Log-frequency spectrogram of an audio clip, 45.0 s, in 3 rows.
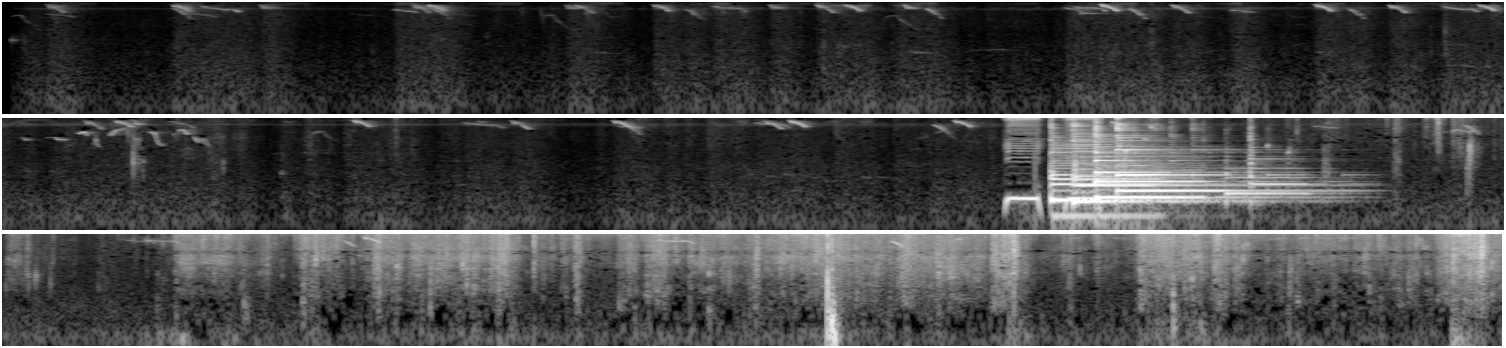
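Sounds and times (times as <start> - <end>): small birds chirping: 1.7 - 2.9, 3.6 - 25.4, 29.4 - 30.0, 31.1 - 45.0
faint steady high tone: 25.1 - 28.8.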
